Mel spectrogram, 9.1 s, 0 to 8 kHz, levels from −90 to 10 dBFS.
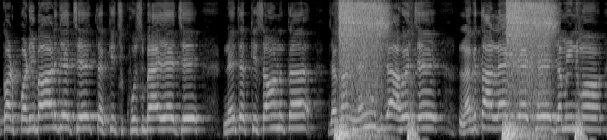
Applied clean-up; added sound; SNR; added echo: none; Fire; -5 dB; none.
